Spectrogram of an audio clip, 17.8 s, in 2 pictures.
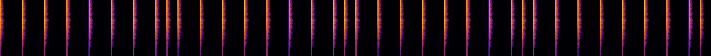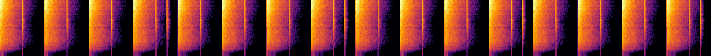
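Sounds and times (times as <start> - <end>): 
hi-hat loop at 108 bpm: 8.9 - 17.6.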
